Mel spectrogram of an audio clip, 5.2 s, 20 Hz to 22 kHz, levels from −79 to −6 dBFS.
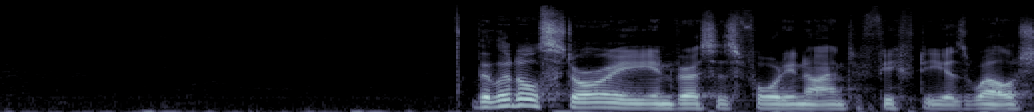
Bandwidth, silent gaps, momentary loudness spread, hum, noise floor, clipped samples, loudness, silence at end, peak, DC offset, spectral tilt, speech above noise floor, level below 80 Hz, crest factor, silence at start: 18 kHz; none; 12 LU; none; -62 dBFS; under 0.1%; -30 LUFS; 0 s; -14 dBFS; under 0.1%; -4 dB/octave; 33 dB; -68 dBFS; 18 dB; 0.7 s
